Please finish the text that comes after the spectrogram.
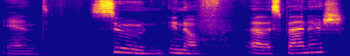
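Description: A woman's voice: medium pitch, drawn-out words, fairly bright tone. A woman from Lebanon, an Arabic speaker, chatting casually. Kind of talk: casual conversational chat.

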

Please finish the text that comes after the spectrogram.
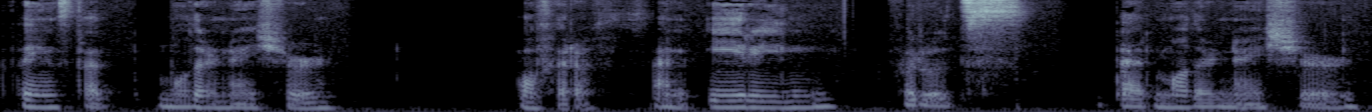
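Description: A middle-aged woman from Puerto Rico, a mother, fondly recalling her childhood in an unhurried, wistful way. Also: sits low, creaky, warm tone, a little hiss or hum, poor audio. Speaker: interviewee, mother. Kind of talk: reflective personal storytelling.

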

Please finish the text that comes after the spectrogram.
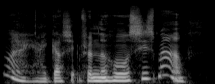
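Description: A shrewd grandmother of nearly eighty, as a woman reads her in a storybook, dry, knowing and gently teasing. Her voice sits low, with plenty of rise and fall. The sound is close and dry. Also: wildly swooping pitch, measured pace, dry recording, full character voice. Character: Emma, shrewd wealthy grandmother nearing eighty.

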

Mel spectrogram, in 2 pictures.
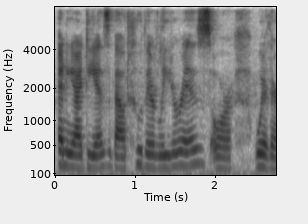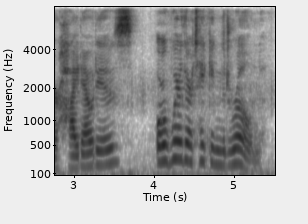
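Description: A woman's voice: mid-range voice, normal speed, warm tone, muffled recording, slight background noise, lightly acted. An actress playing a brash, bossy female TV news reporter in an audio drama. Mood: reporting. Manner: bossy, pushy.

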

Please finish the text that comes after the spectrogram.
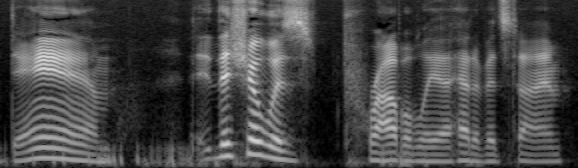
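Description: Playful co-host, laughs a lot, unhurried, mid pitch, dry close sound. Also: animated, sharp tone, clear, resonant tone, no room sound. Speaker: podcast co-host. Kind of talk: casual chat.

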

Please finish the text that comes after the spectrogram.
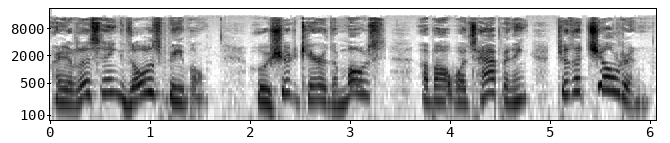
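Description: A man's voice: sits high, lively intonation, moderate pace, creaky, darkish tone, no room sound. An older American man hosting a talk show, earnestly exhorting listeners in a conversational preaching style with repeated phrases.

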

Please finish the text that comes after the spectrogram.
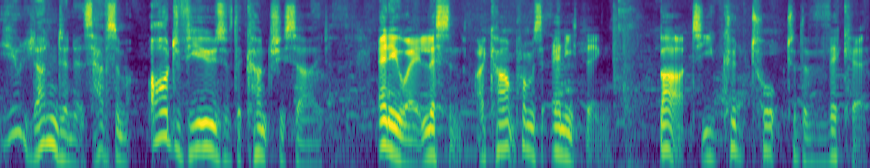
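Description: A man's voice: medium pitch, very animated, moderate pace, fairly bright tone. Man playing a breezy, blunt village undertaker. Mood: brusque, wry. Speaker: actor in an audio drama. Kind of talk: audio drama acting.

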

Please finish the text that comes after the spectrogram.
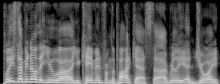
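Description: A man on a casual solo podcast who talks in a loose, rambling, friendly way. His voice sits a little high and sounds smooth and resonant. The recording is close and dry, with no room sound. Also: lively intonation, fast talker, no room sound. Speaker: podcast host and streamer.

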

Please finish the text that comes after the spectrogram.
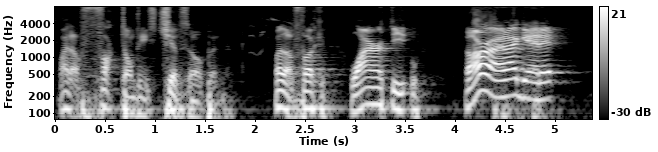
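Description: A man playing a touchy, jobless slacker test subject in improvised radio theater, excitable and defensive. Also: medium pitch, normal speed. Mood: irritated, exasperated.

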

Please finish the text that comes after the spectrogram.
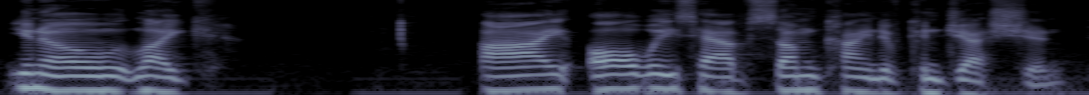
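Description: A man's voice: mid-range voice, slow pace, a bit bright, smooth, no room sound. Emphatic casual podcast man. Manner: emphatic, swears casually, hedges with "like" and "you know". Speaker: podcast co-host. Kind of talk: casual chat.

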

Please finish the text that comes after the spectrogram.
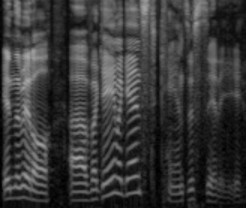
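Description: A man with a clear, smooth voice at an ordinary pitch, recorded very dry. He talks sports casually as a podcast co-host, conversational and loose with profanity. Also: big pitch swings, moderate pace, a bit bright, no echo.

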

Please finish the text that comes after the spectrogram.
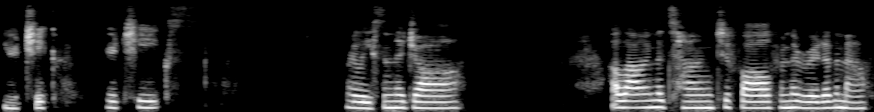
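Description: Female meditation guide: lowish, soft and breathy, soothing, unhurried, prayerful delivery with noticeable vocal fry. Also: monotone, dry recording, rough recording. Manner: soothing, unhurried, with long pauses. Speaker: meditation instructor.

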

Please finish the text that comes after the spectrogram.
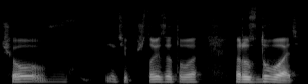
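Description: A man's voice: mid-range voice, little pitch movement, normal speed, gravelly, darkish tone, no room sound, studio quality. A man co-hosting a podcast, casually riffing on the news in slangy, rambling talk. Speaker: podcast co-host. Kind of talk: casual comic news chat.

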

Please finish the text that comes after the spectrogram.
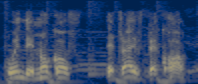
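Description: A man speaking casually in an interview, explaining with a knowing, animated manner. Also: on the high side, normal speed, soft background music.

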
